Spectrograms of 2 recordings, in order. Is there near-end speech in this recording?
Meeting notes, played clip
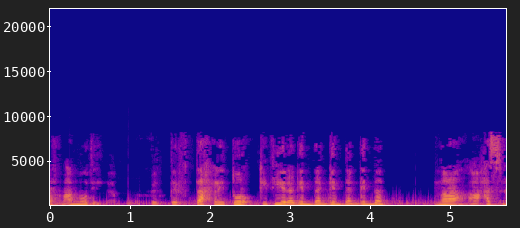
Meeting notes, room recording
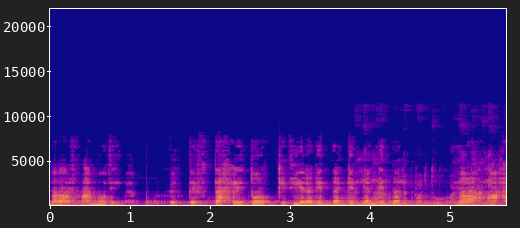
Yes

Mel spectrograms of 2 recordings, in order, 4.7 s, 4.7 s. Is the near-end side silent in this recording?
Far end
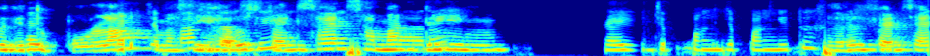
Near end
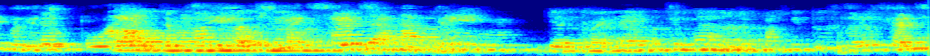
No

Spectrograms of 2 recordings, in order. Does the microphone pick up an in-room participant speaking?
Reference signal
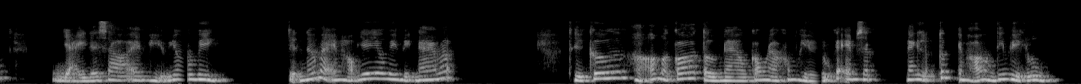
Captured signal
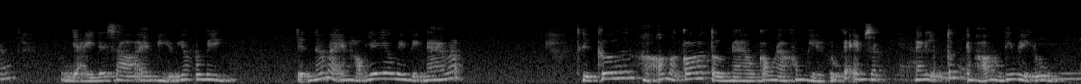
Yes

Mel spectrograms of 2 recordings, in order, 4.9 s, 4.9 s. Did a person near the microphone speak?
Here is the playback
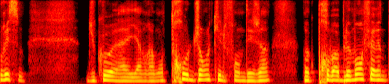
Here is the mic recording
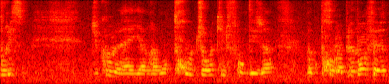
No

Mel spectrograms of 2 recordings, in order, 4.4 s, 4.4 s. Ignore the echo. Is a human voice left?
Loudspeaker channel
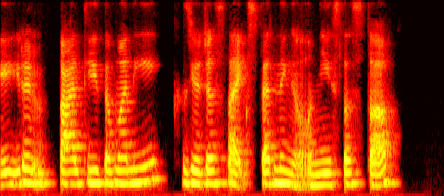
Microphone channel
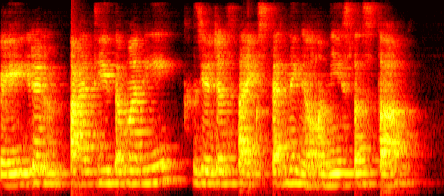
No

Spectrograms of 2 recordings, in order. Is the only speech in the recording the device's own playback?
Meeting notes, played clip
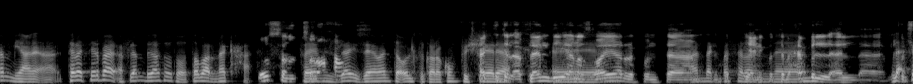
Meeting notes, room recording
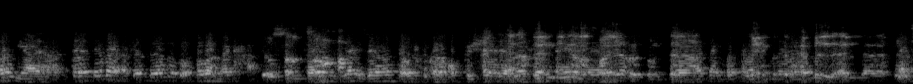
Yes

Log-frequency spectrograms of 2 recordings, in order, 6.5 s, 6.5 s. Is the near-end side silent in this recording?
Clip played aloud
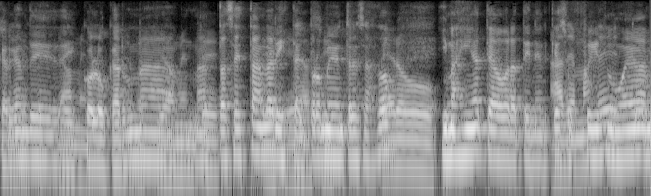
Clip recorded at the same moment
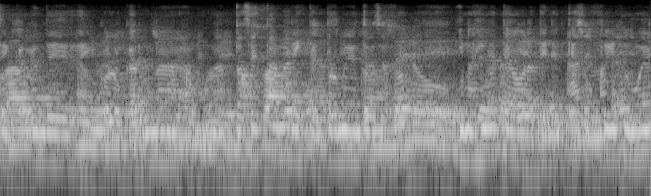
No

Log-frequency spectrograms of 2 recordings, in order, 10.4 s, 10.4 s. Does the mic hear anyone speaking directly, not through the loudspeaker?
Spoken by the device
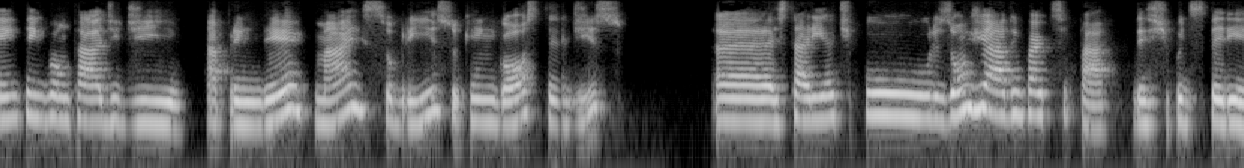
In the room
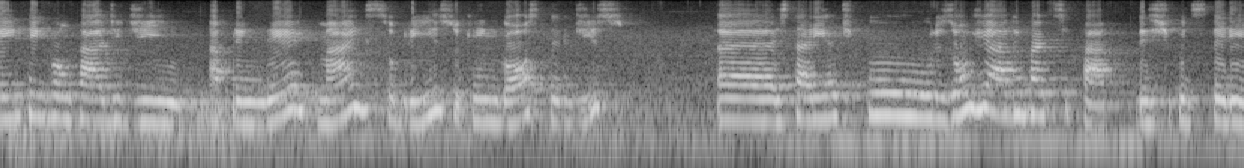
No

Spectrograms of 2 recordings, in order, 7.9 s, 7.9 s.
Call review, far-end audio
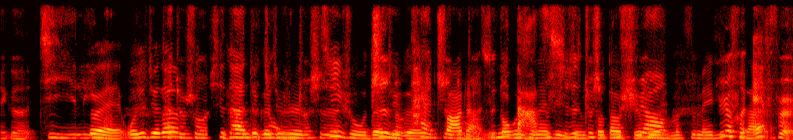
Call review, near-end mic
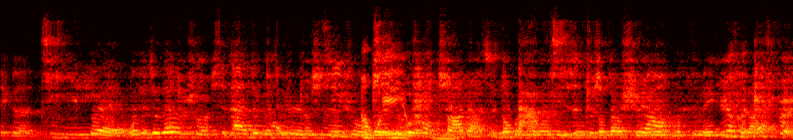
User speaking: Yes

